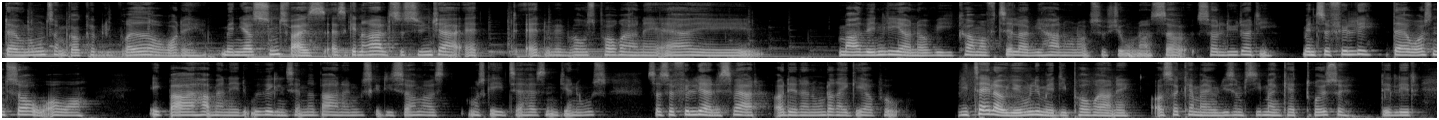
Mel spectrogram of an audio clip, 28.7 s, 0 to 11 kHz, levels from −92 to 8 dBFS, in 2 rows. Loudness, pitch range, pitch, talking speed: -26 LUFS, 170-190 Hz, 180 Hz, 215 wpm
